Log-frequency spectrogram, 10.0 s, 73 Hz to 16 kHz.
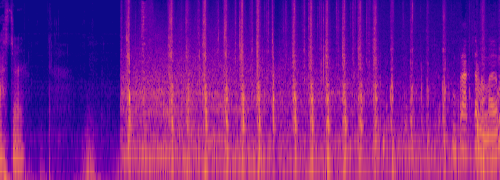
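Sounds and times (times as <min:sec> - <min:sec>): knife chopping on wooden board: 0:02.4 - 0:10.0.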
